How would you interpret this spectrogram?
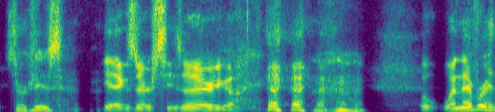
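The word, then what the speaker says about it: Xerxes: the Persian exes or something anares I can't pronounce his name xeres yeah xeres there you go but whenever they came back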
